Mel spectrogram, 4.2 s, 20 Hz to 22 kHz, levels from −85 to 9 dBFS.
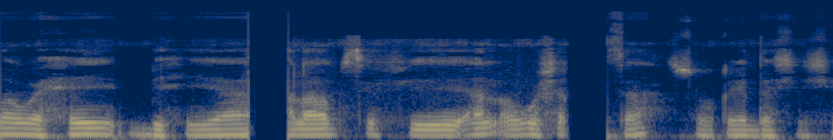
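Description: At 1.24 s the input likely switched to a poorer device, leaving a 0.2 s silence at the change, and switched back at 3.04 s. In between, the speech loses everything above 8 kHz and turns dull, its level shifts by a few decibels, and a faint new background noise appears.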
